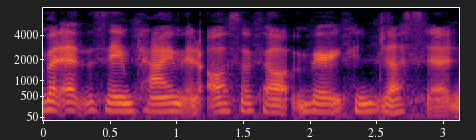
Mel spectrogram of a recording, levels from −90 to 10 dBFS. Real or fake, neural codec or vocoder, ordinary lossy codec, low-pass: fake; vocoder, 22.05 kHz, 80 mel bands, Vocos; MP3, 48 kbps; 7.2 kHz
